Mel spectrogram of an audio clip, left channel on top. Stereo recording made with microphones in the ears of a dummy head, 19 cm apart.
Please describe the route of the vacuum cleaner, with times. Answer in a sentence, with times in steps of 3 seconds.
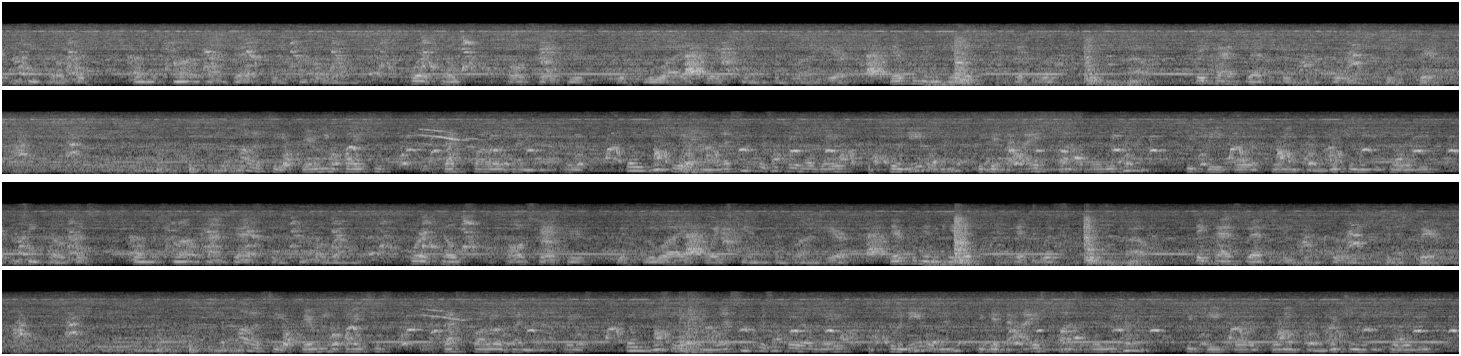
In this clip you hear the vacuum cleaner on the left from 0 s and in the centre from 15 s.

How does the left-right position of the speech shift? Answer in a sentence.
In this clip you hear the speech stay put.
